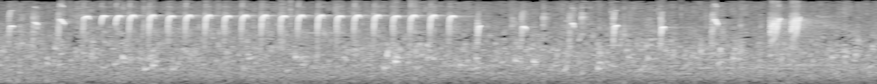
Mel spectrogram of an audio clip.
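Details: Olive-backed sunbird masteran song with full fill, Cililin shot style, fast rolls and tight pauses: a fast run of about twenty sharp, high, evenly repeated notes, then scattered chirps, over trickling water.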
